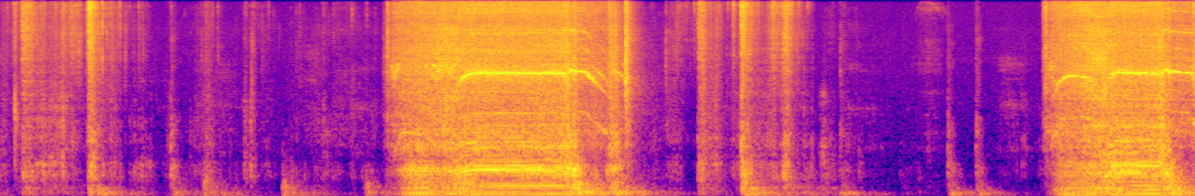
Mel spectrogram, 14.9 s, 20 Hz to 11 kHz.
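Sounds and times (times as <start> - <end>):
power drill boring through wood: 4.9 - 7.8, 13.1 - 14.9.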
